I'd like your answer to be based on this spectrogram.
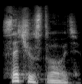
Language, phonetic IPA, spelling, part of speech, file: Russian, [sɐˈt͡ɕustvəvətʲ], сочувствовать, verb, Ru-сочувствовать.ogg
- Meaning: to be sympathetic towards someone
